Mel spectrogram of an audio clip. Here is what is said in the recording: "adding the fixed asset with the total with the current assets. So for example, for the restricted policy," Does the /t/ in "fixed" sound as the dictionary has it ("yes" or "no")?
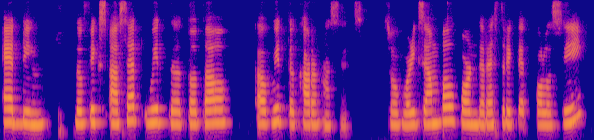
no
